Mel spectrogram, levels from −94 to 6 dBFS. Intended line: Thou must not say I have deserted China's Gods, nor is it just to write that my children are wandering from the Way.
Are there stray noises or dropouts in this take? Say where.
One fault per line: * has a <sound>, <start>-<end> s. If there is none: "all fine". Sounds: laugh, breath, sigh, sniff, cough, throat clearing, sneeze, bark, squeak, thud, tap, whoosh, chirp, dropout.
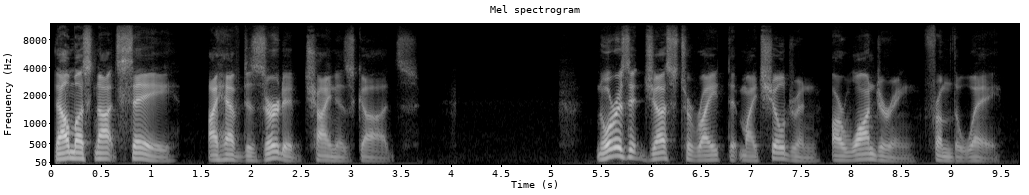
all fine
